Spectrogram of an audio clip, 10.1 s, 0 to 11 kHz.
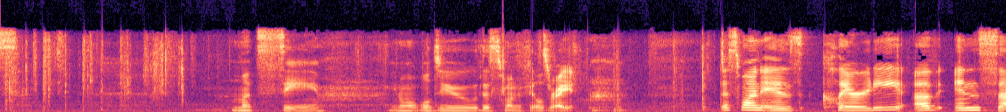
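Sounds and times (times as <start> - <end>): cards being shuffled: 0.0 - 2.0.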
